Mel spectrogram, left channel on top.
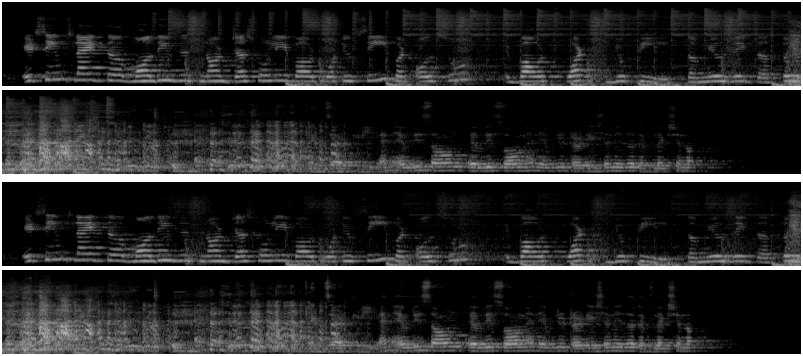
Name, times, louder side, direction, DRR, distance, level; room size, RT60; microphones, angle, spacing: voice 1, 0.2-4.7 5.0-9.8, left 1 dB, 20° left, 1.0 m, -37 dB
sound 1, 1.5-9.1, left 2 dB, 60° left, 4.6 m, -43 dB
Laughter, 7.8-11.8, right 2 dB, 10° right, 0.7 m, -31 dB
voice 2, 11.0-14.9, right 1 dB, 30° right, 1.7 m, -36 dB
27.5 x 22.5 x 4.7 m
head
